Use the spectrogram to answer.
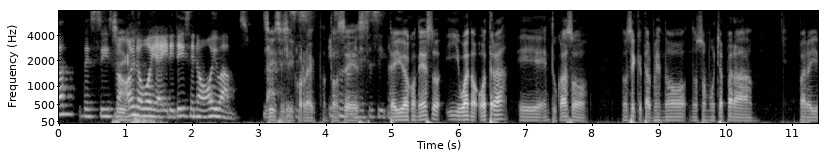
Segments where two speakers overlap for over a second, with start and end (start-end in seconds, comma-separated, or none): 3.0-5.0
